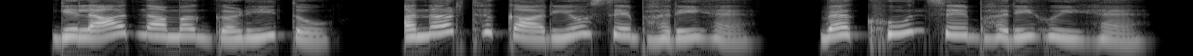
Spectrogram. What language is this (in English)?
Hindi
